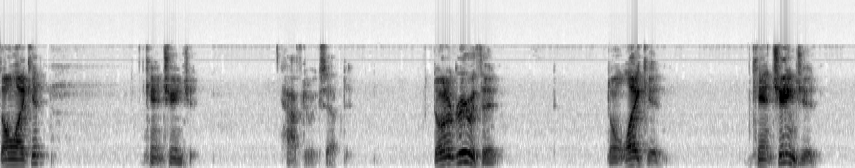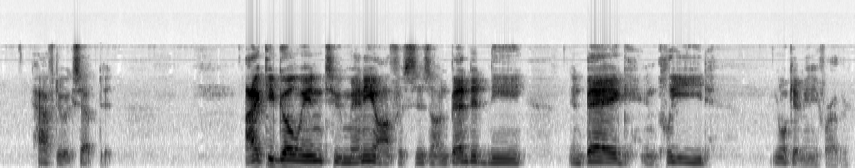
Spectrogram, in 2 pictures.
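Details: Post-stroke aphasia with anomia and some verbal apraxia in an adult man, severity varying by day; aphasia with verbal apraxia.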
